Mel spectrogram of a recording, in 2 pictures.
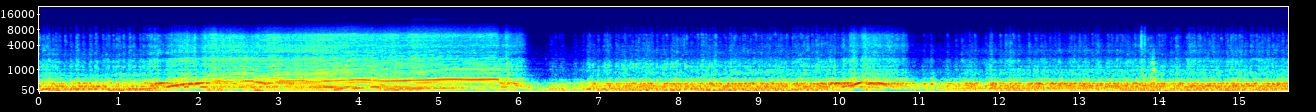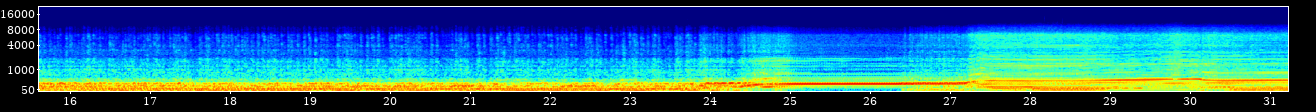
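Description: Drag-racing car's engine heard loud from inside the cabin. Its revs rise and fall several times in the first few seconds and then settle to a steadier running stretch. Near the end the revs rise, are held steady for a couple of seconds, then climb again.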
